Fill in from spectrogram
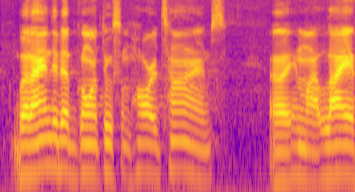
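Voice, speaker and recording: Here a man talks with an American accent. His pace is moderate. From Southern California, Montclair. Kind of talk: TV interview. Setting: TV studio couch. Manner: casual, many fillers.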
